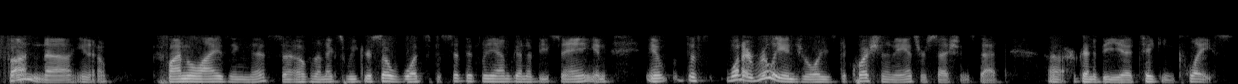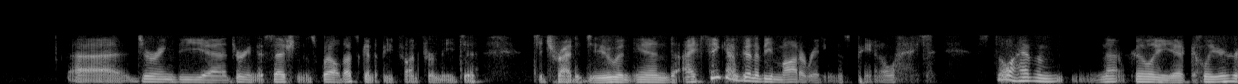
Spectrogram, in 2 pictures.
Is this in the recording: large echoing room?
no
